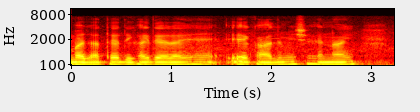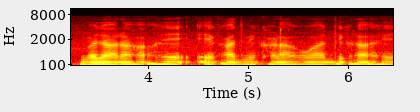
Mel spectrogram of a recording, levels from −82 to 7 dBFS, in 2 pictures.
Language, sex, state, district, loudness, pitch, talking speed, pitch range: Hindi, male, Chhattisgarh, Bilaspur, -17 LUFS, 105 Hz, 165 wpm, 100-110 Hz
